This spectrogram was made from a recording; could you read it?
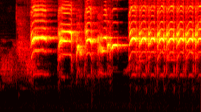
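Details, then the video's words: Brinji (bulbul) singing actively on a training recording for cage birds: after a faint start, loud grating buzzy phrases and a drawn-out whistle lead into a rapid rattling chatter. "MASTERAN BRINJI GACOR"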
